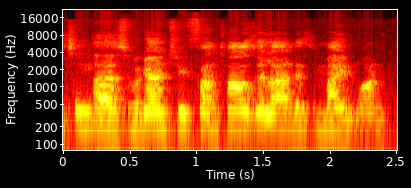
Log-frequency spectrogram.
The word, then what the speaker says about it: Phantasialand: So we're going to Phantasialand is the main one. It's fucking incredible. You can pronounce it in the German fashion. Phantasialand.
